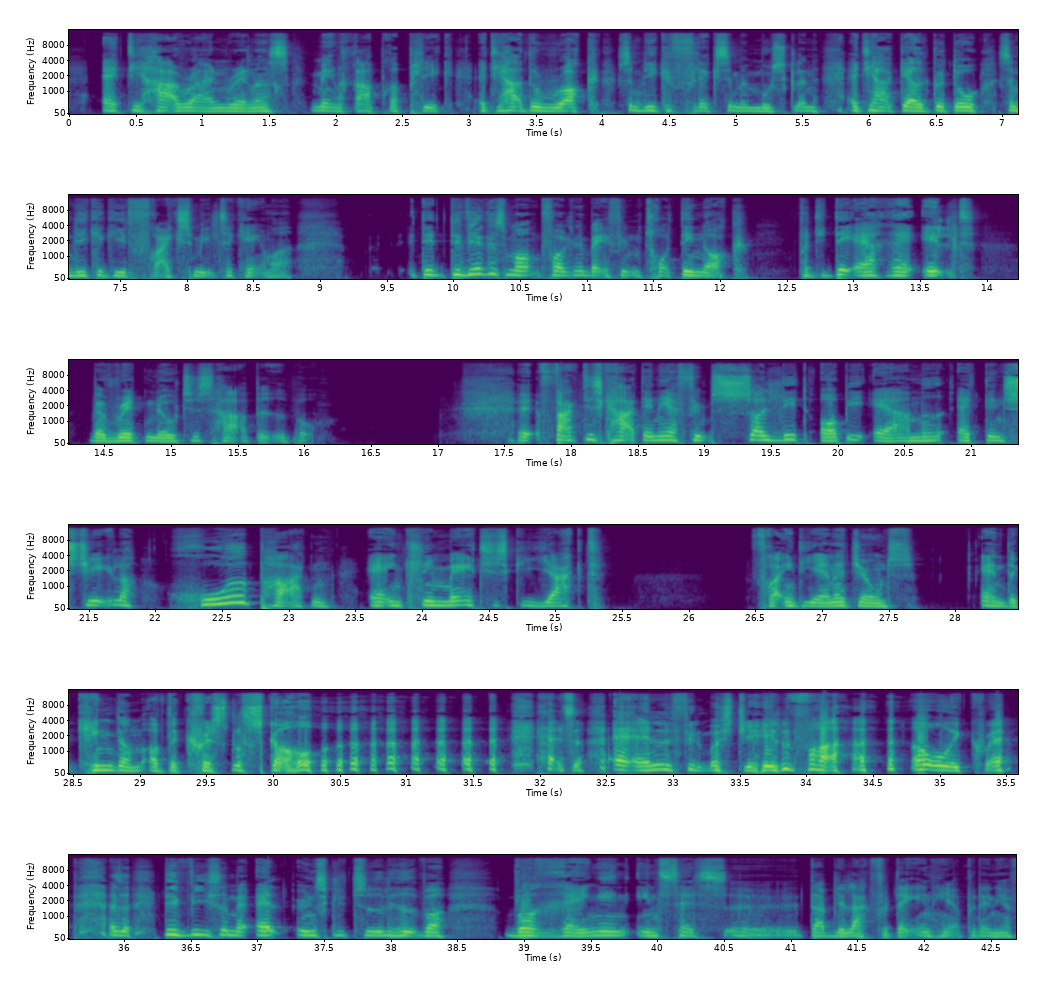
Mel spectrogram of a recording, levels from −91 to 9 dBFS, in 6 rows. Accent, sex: native, male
